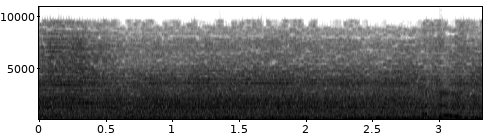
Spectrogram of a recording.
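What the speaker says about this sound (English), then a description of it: "the sound of the Qatar Airways triple as well" A Qatar Airways Boeing 777 at Manchester Airport roars loudly and continuously, its broad jet-engine rumble steady throughout.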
